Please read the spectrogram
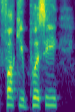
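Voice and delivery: mock furious, high, angry cussing. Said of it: "he's cussing it out".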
